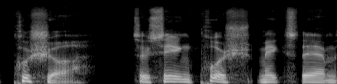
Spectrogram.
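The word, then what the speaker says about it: puxe: which is pronounced like pusha.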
